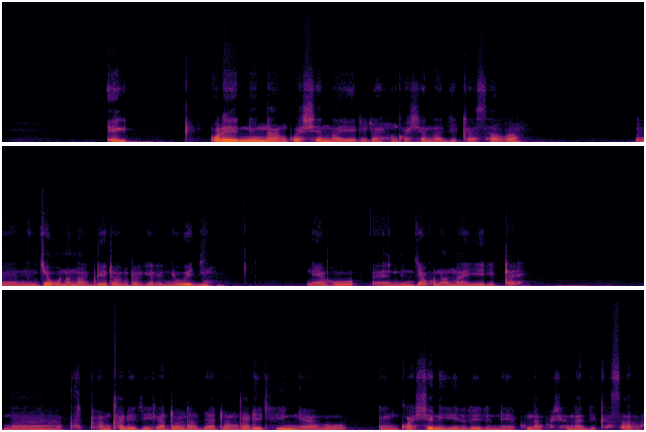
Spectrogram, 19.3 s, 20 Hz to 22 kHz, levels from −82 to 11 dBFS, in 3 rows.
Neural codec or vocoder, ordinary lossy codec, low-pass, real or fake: autoencoder, 48 kHz, 32 numbers a frame, DAC-VAE, trained on Japanese speech; Opus, 32 kbps; 19.8 kHz; fake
